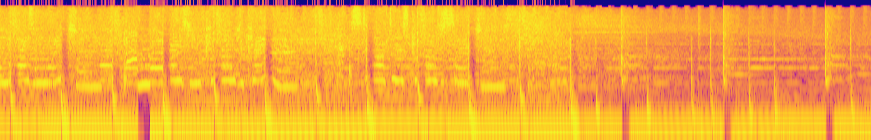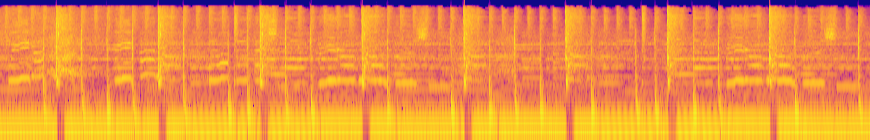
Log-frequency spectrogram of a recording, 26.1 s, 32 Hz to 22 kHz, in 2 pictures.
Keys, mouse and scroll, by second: 0.6-3.6 drag, 2.6 z, 8.8 click, 9.2 alt+Tab, 11.2-12.2 click, 11.9 click, 12.0 click, 12.6 ctrl+alt+z, 14.1 ctrl+space, 14.1 ctrl+click, 14.3 ctrl+click, 14.5 ctrl+space, 14.5 ctrl+click, 15.1 click, 15.4 ctrl+click, 18.0 click, 19.8 click, 21.2 shift+click, 21.5 ctrl+z, 22.8 click, 23.5 alt+click, 25.2 click, 25.9 alt+click.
